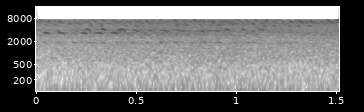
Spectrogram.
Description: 1 channel
Birdies .mp3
